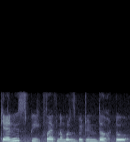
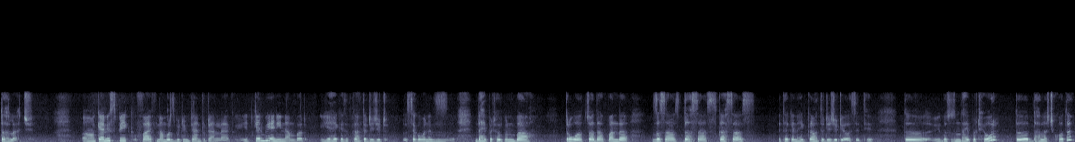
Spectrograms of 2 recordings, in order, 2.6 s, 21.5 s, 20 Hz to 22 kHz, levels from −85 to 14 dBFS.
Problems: constant background noise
